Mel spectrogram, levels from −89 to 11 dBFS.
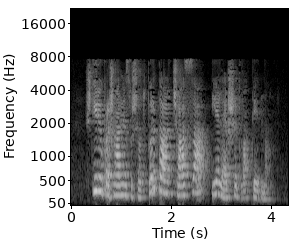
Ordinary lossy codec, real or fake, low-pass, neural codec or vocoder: AAC, 24 kbps; real; 19.8 kHz; none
